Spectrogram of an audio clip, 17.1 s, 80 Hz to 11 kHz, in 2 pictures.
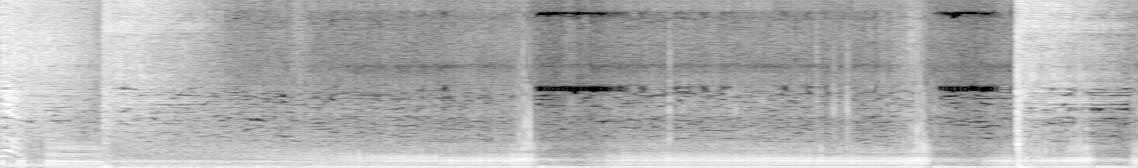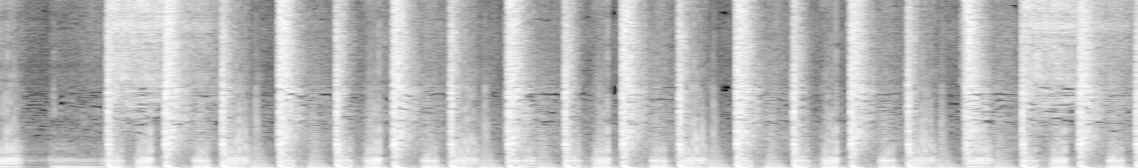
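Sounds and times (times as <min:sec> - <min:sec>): low droning synth chord: 0:00.2 - 0:06.0.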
